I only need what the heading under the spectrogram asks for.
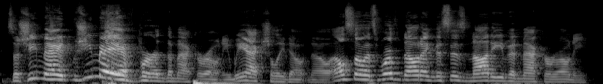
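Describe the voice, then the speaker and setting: A man streaming profane reaction commentary on a cooking video, jumping from loud outbursts to mumbled asides and stammering as he riffs. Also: a little high, very animated, brisk. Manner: stammers and restarts while riffing.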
